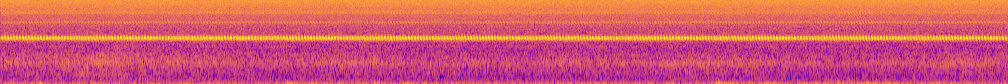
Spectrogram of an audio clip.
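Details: Tree crickets in chorus in the Willamette Valley, Oregon: a steady, unbroken high trill holding one pitch throughout, with faint overtones above and a low rumble of background noise underneath.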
